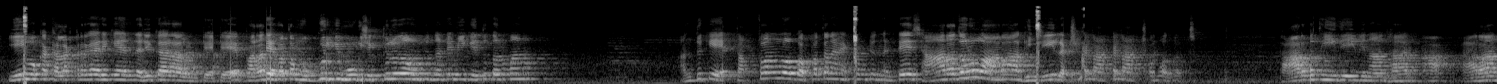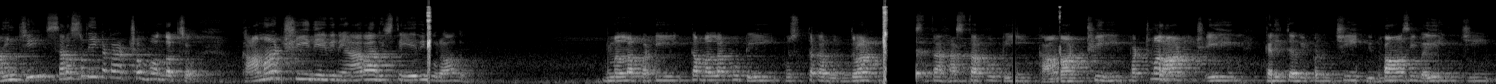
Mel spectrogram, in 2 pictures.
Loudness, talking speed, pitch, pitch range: -24 LUFS, 80 wpm, 200 Hz, 175-235 Hz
